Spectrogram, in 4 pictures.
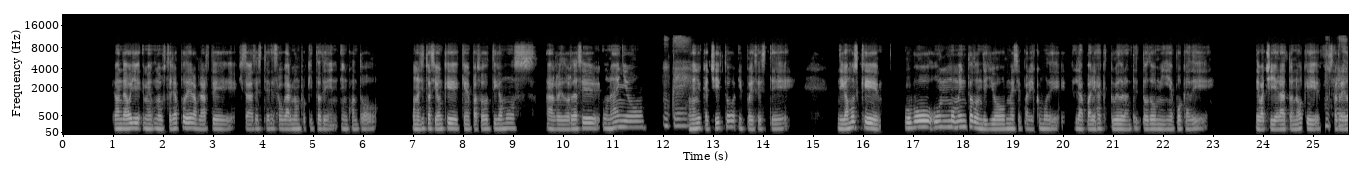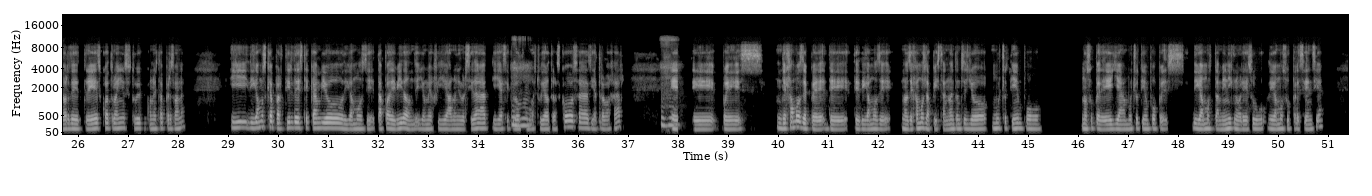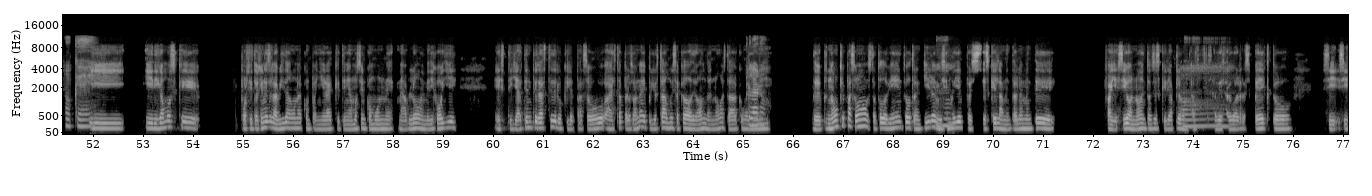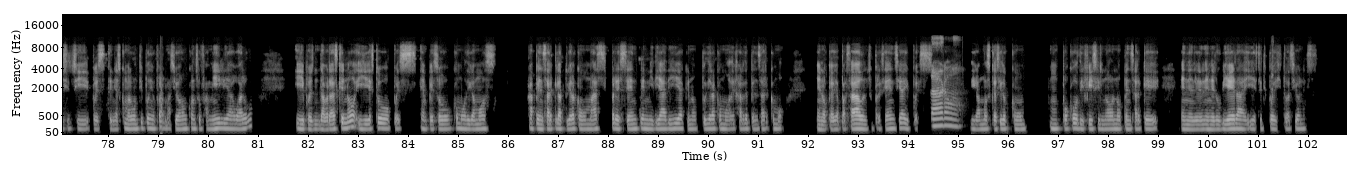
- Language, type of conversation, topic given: Spanish, advice, ¿Cómo me afecta pensar en mi ex todo el día y qué puedo hacer para dejar de hacerlo?
- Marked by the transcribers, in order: drawn out: "Oh"; other background noise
